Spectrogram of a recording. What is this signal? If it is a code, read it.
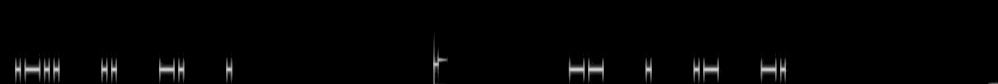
Morse code, heard as a keyed tone, about 25 wpm, spaced as for 14 wpm, 700 Hz. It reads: LINE MEAN
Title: 3x Character Spacing - Top 200 Words - 25wpm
